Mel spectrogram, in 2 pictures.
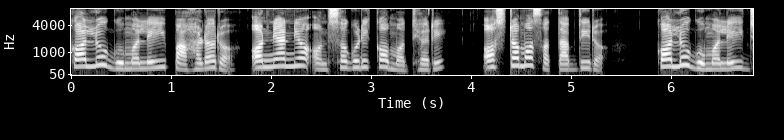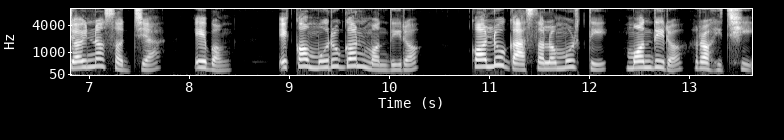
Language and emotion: Odia, neutral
